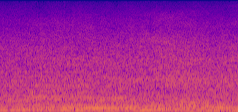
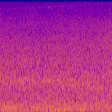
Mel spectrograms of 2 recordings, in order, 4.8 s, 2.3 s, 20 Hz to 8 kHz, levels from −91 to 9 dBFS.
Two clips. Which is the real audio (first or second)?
second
